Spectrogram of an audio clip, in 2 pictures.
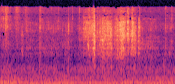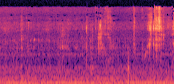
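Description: Steady low hum of a car's cabin with the engine idling, and scattered short clicks and rustles of someone eating seasoned potato wedges.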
